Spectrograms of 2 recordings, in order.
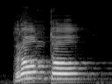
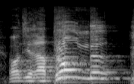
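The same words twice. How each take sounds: First: Said in the usual way. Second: "blonde" said with a D, slow and loud. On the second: Shown as a demonstration. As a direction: say "blonde" slowly, D for T. (« blonde » avec un D, lent et appuyé) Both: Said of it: "les T sont des D".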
